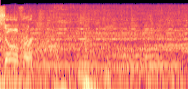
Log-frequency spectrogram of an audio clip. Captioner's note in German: Stadionhupen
